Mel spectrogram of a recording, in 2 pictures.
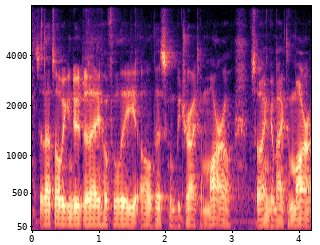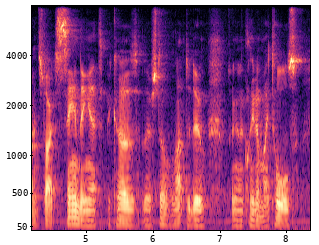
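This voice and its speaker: A man's voice: extremely low pitch, fast. A man in his forties casually explaining a furniture refinishing job step by step while he works in a small room at home, recorded on a handheld phone. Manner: relaxed, plain step-by-step explaining. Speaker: DIY vlogger. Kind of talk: casual how-to narration while working. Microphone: handheld phone camera. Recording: sanding and scraping noise behind.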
